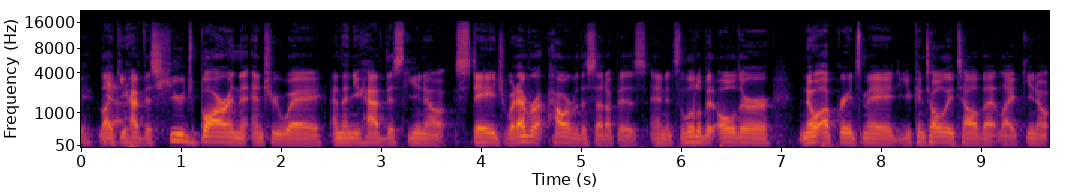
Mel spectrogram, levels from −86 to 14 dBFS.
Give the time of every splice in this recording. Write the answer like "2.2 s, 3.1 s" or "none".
2.4 s, 3.2 s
